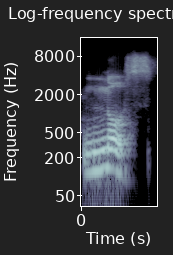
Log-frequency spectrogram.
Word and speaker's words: nos: Et ici, c'est nos. Donc, ce sont des mots, sont différents. Et c'est très important, cette prononce de le O qui est différent.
